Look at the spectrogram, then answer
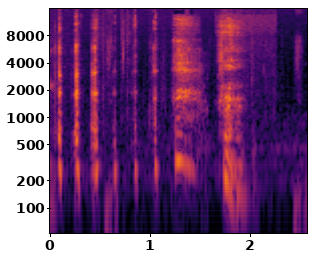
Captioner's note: laughter; chuckles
